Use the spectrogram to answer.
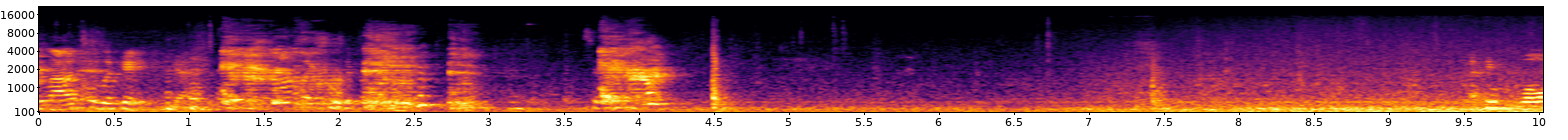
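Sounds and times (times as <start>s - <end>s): low room rumble: 0.0s - 10.0s.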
